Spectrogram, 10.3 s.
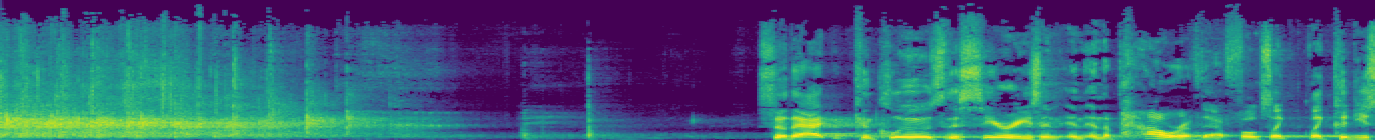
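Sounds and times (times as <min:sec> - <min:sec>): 
warm round of applause: 0:00.0 - 0:03.3
speech: 0:05.8 - 0:10.3.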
